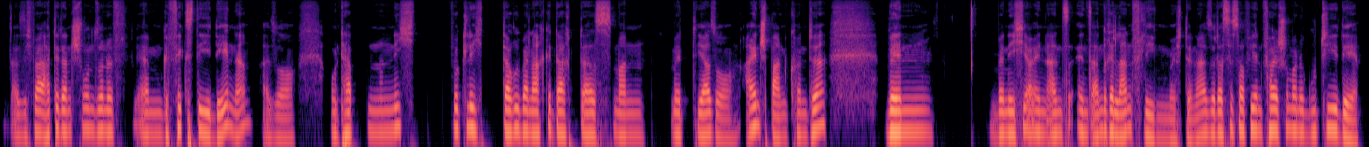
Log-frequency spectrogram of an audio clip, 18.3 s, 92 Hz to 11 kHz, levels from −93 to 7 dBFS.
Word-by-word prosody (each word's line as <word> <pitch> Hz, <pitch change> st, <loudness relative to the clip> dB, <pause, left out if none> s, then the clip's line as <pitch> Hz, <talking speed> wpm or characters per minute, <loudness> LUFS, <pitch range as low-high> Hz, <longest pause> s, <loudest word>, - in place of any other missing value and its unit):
also 135 Hz, -, -7 dB
ich 130 Hz, -, -13 dB
wa 150 Hz, -3 st, +4 dB
hatte 145 Hz, +4 st, 0 dB
dann 155 Hz, -1 st, +1 dB
schon 165 Hz, +2 st, -3 dB
so 155 Hz, +1 st, +1 dB
‘ne 155 Hz, -, +1 dB
f 150 Hz, -, -8 dB
ähm, 140 Hz, 0 st, -4 dB
gefixte 155 Hz, +3 st, -1 dB
Idee, 140 Hz, +3 st, +2 dB
ne? 170 Hz, +5 st, -4 dB
Also, 120 Hz, -1 st, -7 dB, 0.4 s
und 145 Hz, -2 st, -5 dB
habe 145 Hz, 0 st, +2 dB
no 150 Hz, -1 st, -6 dB
nicht 155 Hz, -, -4 dB, 0.5 s
wirklich 165 Hz, 0 st, +1 dB, 0.3 s
darüber 160 Hz, 0 st, +5 dB
nachgedacht, 145 Hz, -1 st, +1 dB
dass 140 Hz, 0 st, +1 dB
man 135 Hz, -3 st, -4 dB, 0.3 s
mit 140 Hz, -2 st, -2 dB, 0.2 s
ja, 140 Hz, 0 st, +5 dB
so 120 Hz, -4 st, -4 dB
einsparen 135 Hz, -7 st, +1 dB
könnte, 150 Hz, +6 st, +1 dB, 0.8 s
wenn 155 Hz, 0 st, +5 dB, 0.7 s
wenn 145 Hz, 0 st, 0 dB
ich 145 Hz, +3 st, +2 dB
ein 150 Hz, -1 st, -1 dB
ans 140 Hz, -1 st, -1 dB
ins 150 Hz, -4 st, -4 dB
andere 150 Hz, +2 st, +3 dB
Land 145 Hz, +3 st, +2 dB
fliegen 120 Hz, -4 st, -4 dB
möchte, 115 Hz, 0 st, -5 dB
ne, 125 Hz, -, -3 dB
also 145 Hz, +1 st, +1 dB
das 145 Hz, +2 st, +2 dB
ist 160 Hz, 0 st, -2 dB
auf 155 Hz, -3 st, +2 dB
jeden 160 Hz, -2 st, +2 dB
Fall 160 Hz, +1 st, +4 dB
schon 165 Hz, +3 st, -4 dB
mal 160 Hz, -, +2 dB
‘ne 150 Hz, -, 0 dB
gute 150 Hz, +3 st, -4 dB
Idee. 135 Hz, -8 st, +3 dB
145 Hz, 165 wpm, -25 LUFS, 140-155 Hz, 0.8 s, darüber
